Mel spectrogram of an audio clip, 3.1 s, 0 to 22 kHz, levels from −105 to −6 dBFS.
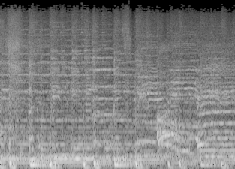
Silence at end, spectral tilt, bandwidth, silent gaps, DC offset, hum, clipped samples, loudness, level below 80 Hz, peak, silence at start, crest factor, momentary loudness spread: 0 s; -5 dB/octave; 19 kHz; none; under 0.1%; none; under 0.1%; -24 LUFS; -36 dBFS; -8 dBFS; 0 s; 14 dB; 3 LU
